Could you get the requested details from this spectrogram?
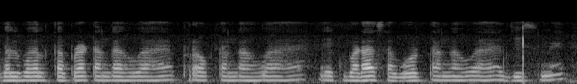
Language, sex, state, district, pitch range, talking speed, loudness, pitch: Hindi, female, Jharkhand, Palamu, 185-195 Hz, 165 wpm, -23 LUFS, 190 Hz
